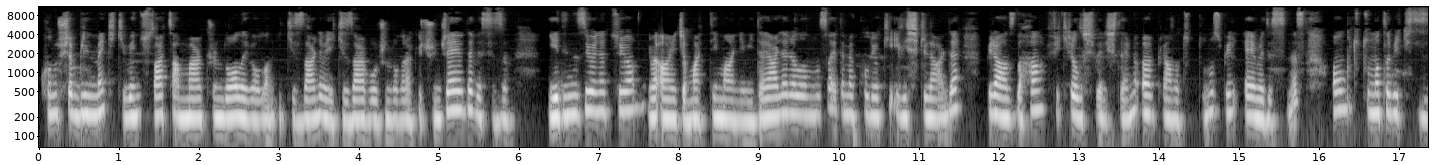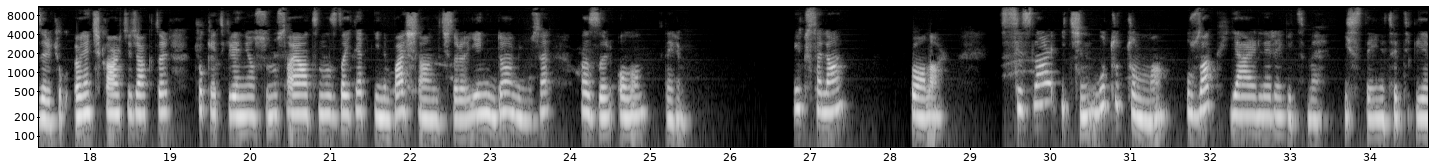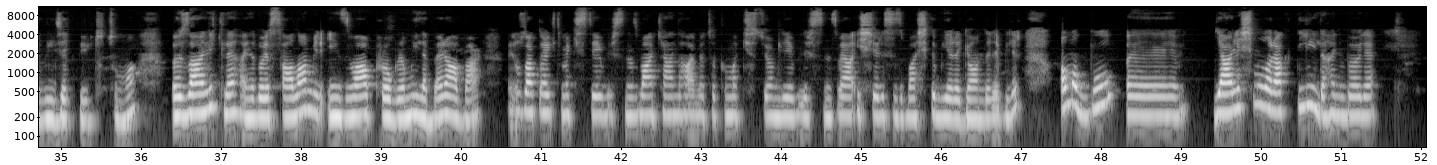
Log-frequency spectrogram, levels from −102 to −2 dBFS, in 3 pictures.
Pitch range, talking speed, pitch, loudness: 195-230 Hz, 120 wpm, 210 Hz, -22 LUFS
